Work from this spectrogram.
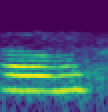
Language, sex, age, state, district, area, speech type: Bengali, female, 18-30, West Bengal, Paschim Bardhaman, urban, conversation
